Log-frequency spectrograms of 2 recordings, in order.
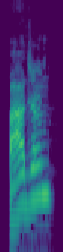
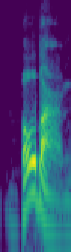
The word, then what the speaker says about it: Boban: I can't pronounce his name. I think what's his first name? Bajan? Yep. Boban.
